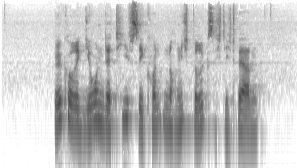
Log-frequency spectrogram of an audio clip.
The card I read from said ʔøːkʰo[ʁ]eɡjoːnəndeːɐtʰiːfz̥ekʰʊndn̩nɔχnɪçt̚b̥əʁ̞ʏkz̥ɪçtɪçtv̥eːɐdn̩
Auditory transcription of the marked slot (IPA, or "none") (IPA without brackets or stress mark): ʁ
